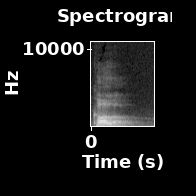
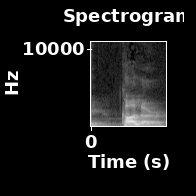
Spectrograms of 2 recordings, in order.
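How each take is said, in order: First: The final r is not pronounced. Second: The final r is pronounced. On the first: "British English में" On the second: "ये जो एंड में आर है ये American में पढ़ा जाएगा"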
